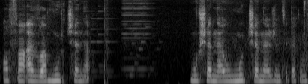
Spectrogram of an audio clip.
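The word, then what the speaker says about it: Mushana: Mouchana ou Mouchana, je ne sais pas comment ça se prononce. Mais... je dirais que c'est Mouchana parce que quand on dit Ocha, enfin ce qui est C-H-A, Ocha, en japonais, et ça veut dire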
